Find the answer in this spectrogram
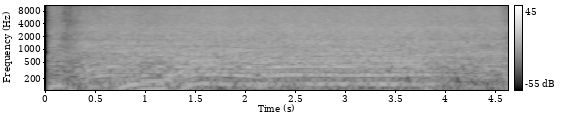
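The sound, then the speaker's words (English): A monster truck engine revs loudly and steadily, its deep throaty roar climbing and dipping in pitch over a few seconds, with no voices present. “And mash that loud pedal.”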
